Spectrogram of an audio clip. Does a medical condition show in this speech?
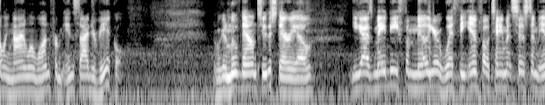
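No.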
